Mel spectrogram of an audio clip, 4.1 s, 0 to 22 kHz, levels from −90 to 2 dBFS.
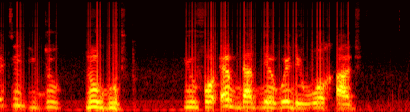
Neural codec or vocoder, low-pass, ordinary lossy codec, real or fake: none; 19.8 kHz; Opus, 32 kbps; real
